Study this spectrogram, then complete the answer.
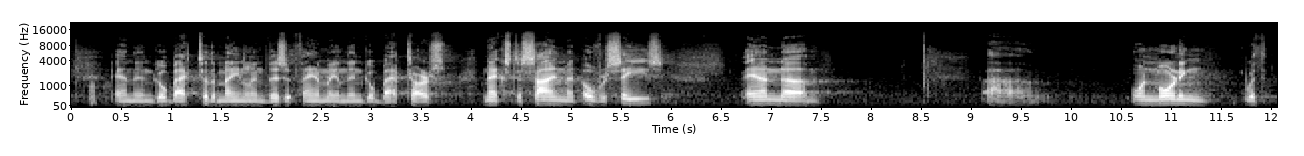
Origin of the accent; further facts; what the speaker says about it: Honolulu, Hawaii, United States; I am from Honolulu.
